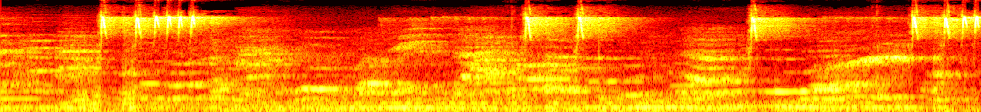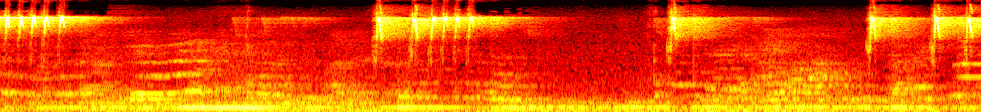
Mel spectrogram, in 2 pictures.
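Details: A bald crimson sunbird singing vigorously: sharp, very high metallic chips in pairs and short trills, separated by pauses of one to two seconds, over faint low background hum.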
